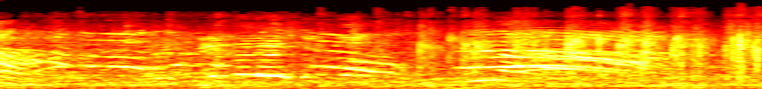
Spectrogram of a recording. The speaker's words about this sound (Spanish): Se escuchan los aplausos, también es mucha la devoción de los jerezanos y de las jerezanas por María Santísima del Valle.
